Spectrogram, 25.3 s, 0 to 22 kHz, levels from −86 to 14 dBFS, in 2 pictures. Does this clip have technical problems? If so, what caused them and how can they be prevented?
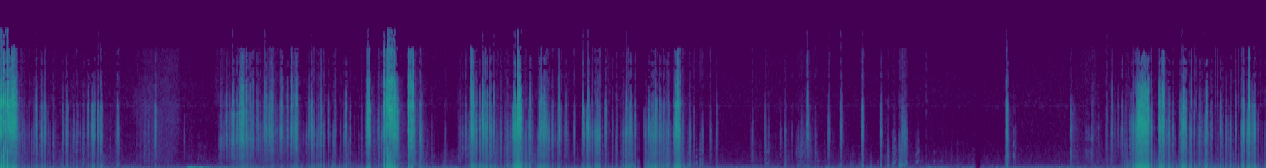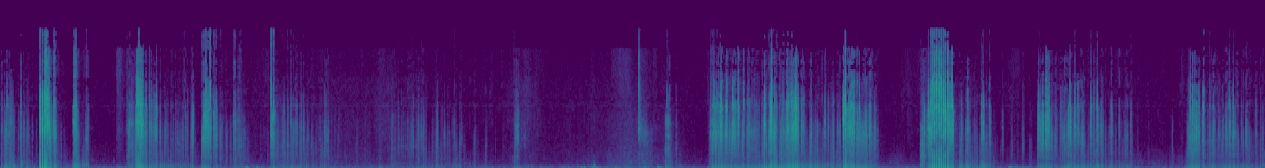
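Yes. At 6.39 to 6.47 s there's a burst of packet loss. About 40 ms of audio never made it to the receiver in time, so it stretched the last bit of sound for roughly 46 ms and faded it. You hear a short held buzz or hiss, then the sound picks up a little further along with that slice gone. The usual fixes are a bigger, adaptive jitter buffer and forward error correction, which help the network ride out a run of lost packets.

Short concealed packet loss shows up twice, at 9.76 to 9.83 s and again at 12.76 to 12.83 s. Each time about 40 ms went missing, and the decoder patched roughly 39 ms by carrying on the previous sound and blending back into the real signal. It comes across as a quick smear or wobble rather than an obvious gap. Running on a steadier connection with less congestion, ideally wired rather than Wi-Fi, and turning on codec FEC should cut these down.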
